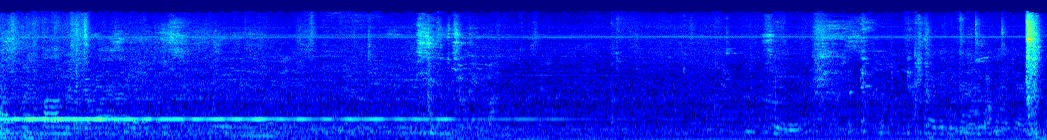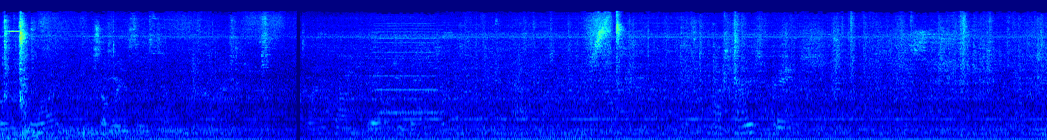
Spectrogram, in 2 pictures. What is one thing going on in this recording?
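A train rumbles steadily along the tracks.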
